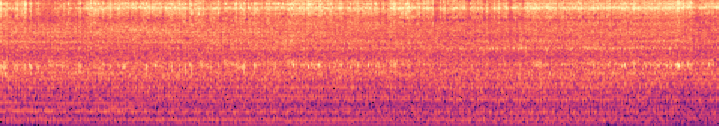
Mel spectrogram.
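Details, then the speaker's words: Toyota Avalon, well-maintained engine at idle before alternator replacement: dry, raspy chatter on top of the running note; failing alternator overrunning clutch pulley suspected, to be confirmed by spinning it once removed. "Oh, yeah, the clutch pulley. That's exactly what it sounds like. The clutch may be failing."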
